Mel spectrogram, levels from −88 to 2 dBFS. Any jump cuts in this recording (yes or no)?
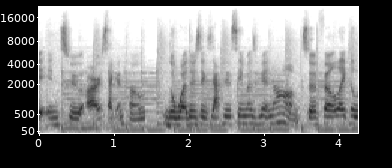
yes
